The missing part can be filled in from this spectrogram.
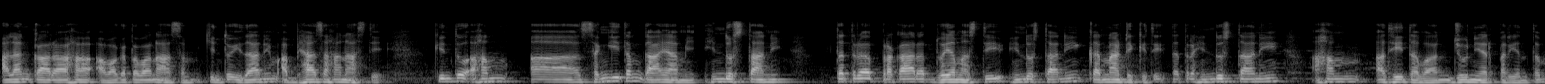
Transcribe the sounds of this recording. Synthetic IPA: ɐlɐŋkaːɾaːɦɐ̆ʔɐ̰ʋɐɡɐt̪ɐʋaːnaːsɐmkint̪uid̪aːniːmʔɐ̰bʱjaːsɐɦɐnaːst̪ḭ | kint̪uʔɐɦɐm | sɐŋɡiːt̪ɐmɡaːjaːmiɦind̪ust̪ʰaːni | t̪ɐt̪ɾɐpɾɐkaːɾɐd̪ʋɐjɐmɐst̪iɦind̪ust̪ʰaːnikɐɾnaːʈikit̪it̪ɐt̪ɾɐɦind̪ust̪ʰaːniɐ̰ɦɐmɐd̪ʱiːt̪ɐʋaːnd͡ʒuːnijɐɾpɐɾjɐnt̪ɐm

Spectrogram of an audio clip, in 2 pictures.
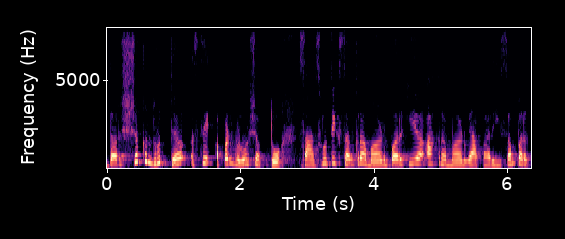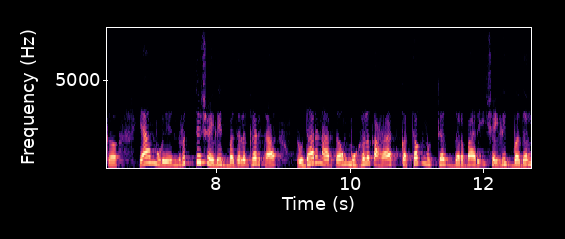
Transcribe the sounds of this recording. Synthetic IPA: d̪əɾɕəknɾut̪jəəseʔapəɳm̤əɽ̃uɕəkt̪osãñskɾut̪iksəŋkɾəməɳpəɾkijəʔakɾəməɳʋjapaɾiːsəmpəɾkə | jamuɭenɾut̪jəɕəjliːt̪̚bəd̪əlɡʱəɽt̪at̪ | ud̪ʱaɾɳaɾt̪əmuɡʱəlkaɭat̪kət̪ʰəknut̪ʰjək̚d̪əɾbaɾiːɕəjliːt̪̚bəd̪əl

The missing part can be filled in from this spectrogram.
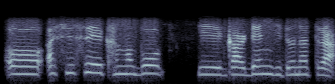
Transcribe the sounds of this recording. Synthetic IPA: ɔɐsisekʰaŋabɔk | iɡaɾdenɡidɔnatɾa

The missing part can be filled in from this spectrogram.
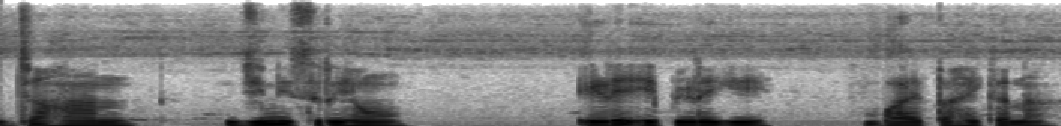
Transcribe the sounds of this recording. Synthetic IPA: d͡ʒaɦan | d͡ʒinisɾɛɦɔ̃ | ɛɽɛʔɛpɛɽɛɡɛ | bajt̪ãɦɛ̃kana

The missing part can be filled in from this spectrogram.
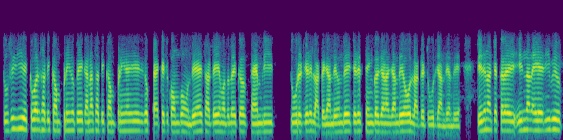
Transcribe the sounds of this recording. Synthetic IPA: t̪ʊsĩːd͡ʒiːɪkbaːɾsaːɖiːkəmpniːnũːpeːkɛːnãːsaːɖiːkəmpniːnãːd͡ʒɪkpɛːkeːd͡ʒkɔ̃ːmbɦõnd̪eːɛːsaːɖeːmət̪ləbɪkpʰɛːmliː | ʈuːɾeʈd͡ʒeːɽeːlaɡd͡ʒãːnd̪eːɦʊ̃nd̪eːɛːd͡ʒeːɽeːsɪŋɡəld͡ʒaːɽ̃aːt͡ʃãːnd̪eːɛoːləɡeʈuːɾd͡ʒãːnd̪eːɦnd̪eːɛːt̪eɪd̪eːnaːlt͡ʃəkːəɾɛɪnaːleːɛːd͡ʒiːbiː

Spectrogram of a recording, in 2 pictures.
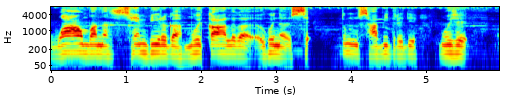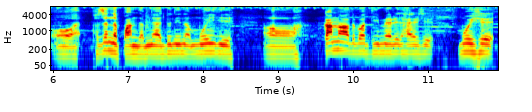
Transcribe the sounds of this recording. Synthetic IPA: wawmbanɐsembiɾɐɡamojkahlɐɡa̰kʰojnɐse | dumsabitɾedi | mojs̬e | pʰɐzanːɐpandamnajɐduninɐmojɡi | kanadɐbɐdimeɾit̚ɦajɾsemojs̬e

